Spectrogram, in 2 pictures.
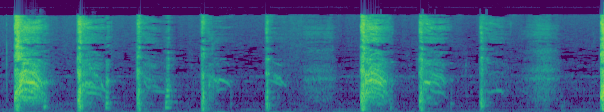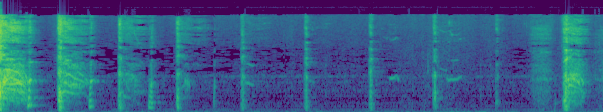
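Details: A long run of about twenty dry, harsh coughs and throat clearings in close succession, fading to softer coughs; allergy-related coughing.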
